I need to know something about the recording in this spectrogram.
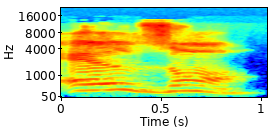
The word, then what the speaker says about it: elles ont: When we say elles ont, which means they have, there is z sound, z sound.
